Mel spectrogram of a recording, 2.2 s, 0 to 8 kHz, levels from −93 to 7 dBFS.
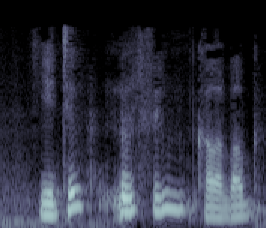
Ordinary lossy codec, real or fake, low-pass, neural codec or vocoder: MP3, 24 kbps; fake; 7.2 kHz; codec, 16 kHz in and 24 kHz out, 0.4 kbps, LongCat-Audio-Codec, four codebook decoder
